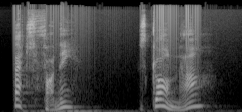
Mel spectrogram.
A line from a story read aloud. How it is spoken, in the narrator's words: said Ginger in a puzzled voice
